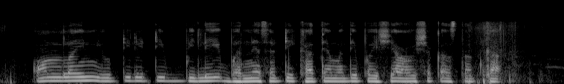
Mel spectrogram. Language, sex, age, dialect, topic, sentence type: Marathi, male, 25-30, Standard Marathi, banking, question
